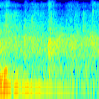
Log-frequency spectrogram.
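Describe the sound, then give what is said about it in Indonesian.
An audience gives lively applause for glory, a brief, steady wash of dense clapping, fairly soft overall, with a low sustained tone underneath at the start. “Tepuk yang meriah untuk kemuliaan.”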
